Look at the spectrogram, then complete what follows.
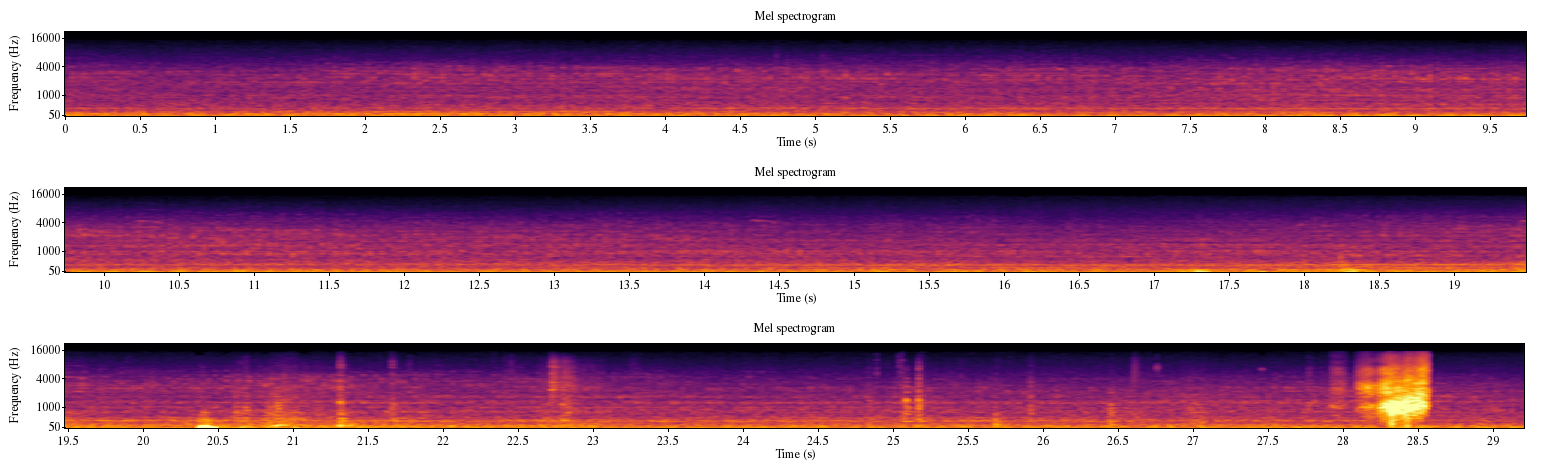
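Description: A steady low machine hum, with a few knocks and clicks in the second half and a short, loud burst of noise near the end.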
